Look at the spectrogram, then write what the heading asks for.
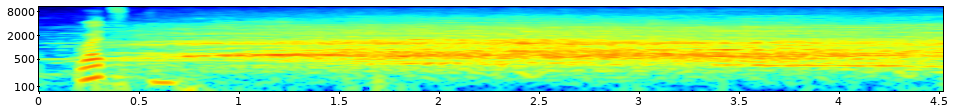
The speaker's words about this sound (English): Oh my god, everybody relax. I don't even know what you're booing about. Oh my god. Alright, you keep booing.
